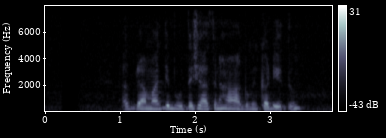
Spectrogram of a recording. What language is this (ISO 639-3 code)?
sin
